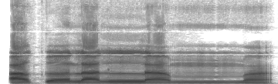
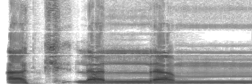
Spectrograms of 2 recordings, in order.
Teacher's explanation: pengucapan kaf dia harus menutup dahulu kemudian baru dibuka. Ak, tidak boleh atau tidak boleh juga memantul.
